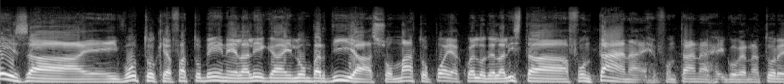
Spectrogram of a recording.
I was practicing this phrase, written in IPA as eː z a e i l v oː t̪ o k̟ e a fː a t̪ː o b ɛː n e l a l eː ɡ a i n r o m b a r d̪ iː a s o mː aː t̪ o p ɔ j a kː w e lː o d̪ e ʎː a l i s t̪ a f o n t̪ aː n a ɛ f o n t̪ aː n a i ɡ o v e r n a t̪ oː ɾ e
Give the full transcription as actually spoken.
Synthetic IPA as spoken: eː z a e i l v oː t̪ o k̟ e a fː a t̪ː o b ɛː n e l a l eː ɡ a i n l o m b a r d̪ iː a s o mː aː t̪ o p ɔ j a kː w e lː o d̪ e lː a l i s t̪ a f o n t̪ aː n a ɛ f o n t̪ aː n a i ɡ o v e r n a t̪ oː ɾ e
